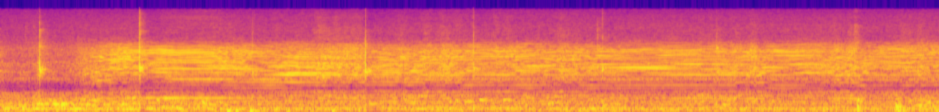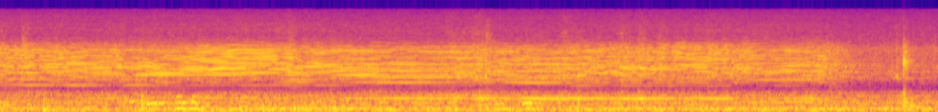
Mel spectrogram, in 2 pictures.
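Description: Electric hair clipper buzzing steadily, starting about a second in.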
